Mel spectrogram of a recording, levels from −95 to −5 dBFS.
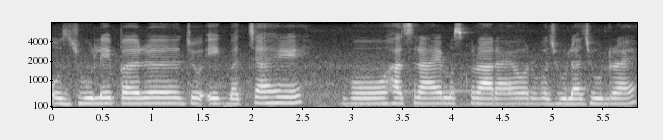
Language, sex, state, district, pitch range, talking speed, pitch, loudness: Hindi, female, Bihar, West Champaran, 180-195 Hz, 195 wpm, 190 Hz, -16 LUFS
